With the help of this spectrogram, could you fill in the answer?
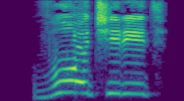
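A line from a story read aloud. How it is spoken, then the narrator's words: Crowd yelling in unison. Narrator (Russian): дружно вопила очередь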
